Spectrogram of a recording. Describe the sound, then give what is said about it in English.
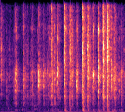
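Rapid computer keyboard typing while searching online for a quote, a dense run of light plastic key clicks with occasional heavier taps, fairly quiet over a low steady hum, with no voices. “That was a lot of typing.”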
